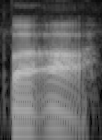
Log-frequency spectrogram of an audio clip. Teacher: But notice I have ba'a with the stress on the final syllable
